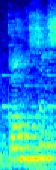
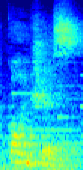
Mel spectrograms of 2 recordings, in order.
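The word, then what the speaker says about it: conscious: Social না বরং social, কনসাস না বরং কনশিয়াস।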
